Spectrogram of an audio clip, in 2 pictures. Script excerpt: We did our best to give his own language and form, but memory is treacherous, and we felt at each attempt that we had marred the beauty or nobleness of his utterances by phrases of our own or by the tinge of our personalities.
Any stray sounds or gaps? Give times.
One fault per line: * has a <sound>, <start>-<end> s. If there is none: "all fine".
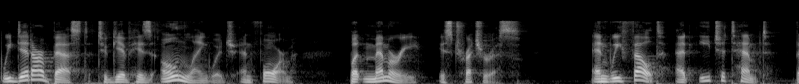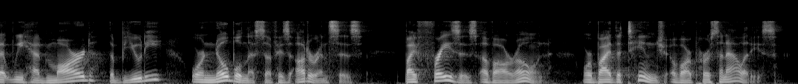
all fine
